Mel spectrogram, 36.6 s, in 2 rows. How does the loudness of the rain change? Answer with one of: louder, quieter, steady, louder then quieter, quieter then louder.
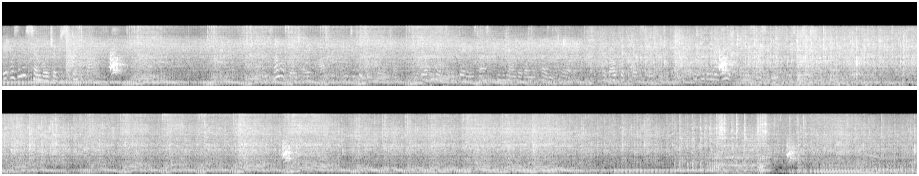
louder then quieter.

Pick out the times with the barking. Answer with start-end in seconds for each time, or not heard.
1.2-2.5, 13.4-14.7, 23.0-24.2, 33.1-34.4.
